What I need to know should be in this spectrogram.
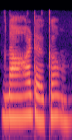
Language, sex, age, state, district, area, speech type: Malayalam, female, 18-30, Kerala, Wayanad, rural, read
